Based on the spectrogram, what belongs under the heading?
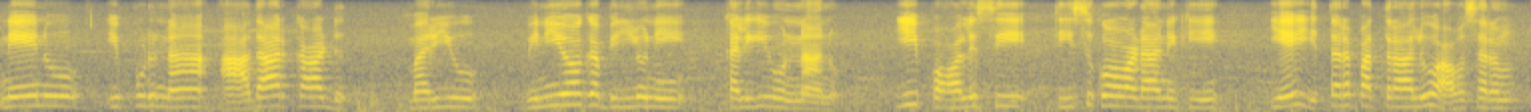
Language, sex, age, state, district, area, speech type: Telugu, female, 60+, Andhra Pradesh, Eluru, urban, read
